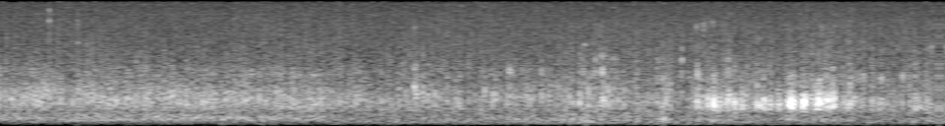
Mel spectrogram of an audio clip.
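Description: Rocket engine noise from a Saturn IB lifting off: a steady crackling rumble from its first-stage engines. It grows louder and rougher about four and a half seconds in.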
